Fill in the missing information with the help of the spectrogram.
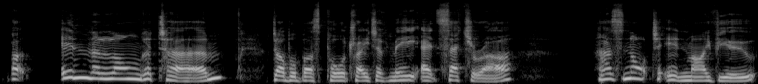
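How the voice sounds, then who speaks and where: An actress playing an opinionated, defensive art student in a comic audio drama, frank and matter-of-fact. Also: female voice, mid-range voice, a little mellow, dry recording, clean studio sound. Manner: rambling, matter-of-fact, self-justifying.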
